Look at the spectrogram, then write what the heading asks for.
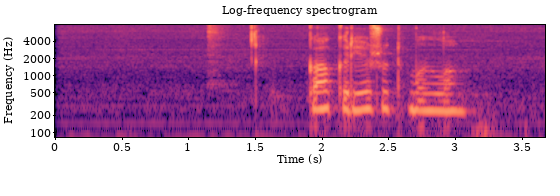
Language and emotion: Russian, neutral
